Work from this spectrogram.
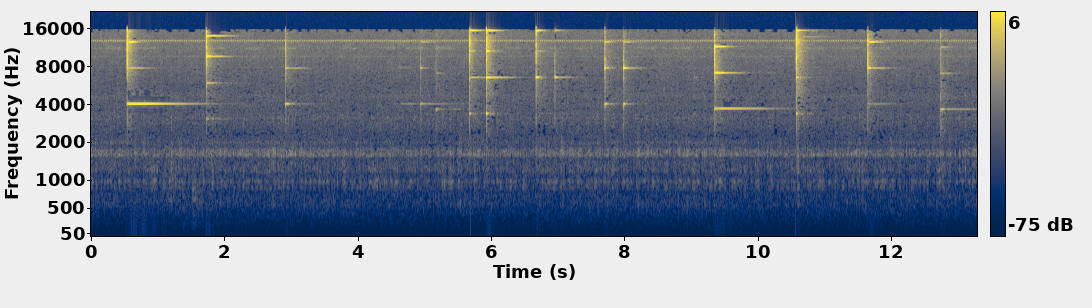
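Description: Long nails tap the hollow silver metal tubes of a small handheld chime on a wooden frame, striking fourteen separate quiet, bright metallic pings. Each ping is high-pitched and fades quickly over a faint steady background hum.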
